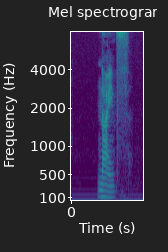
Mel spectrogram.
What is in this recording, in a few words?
"ninth", English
